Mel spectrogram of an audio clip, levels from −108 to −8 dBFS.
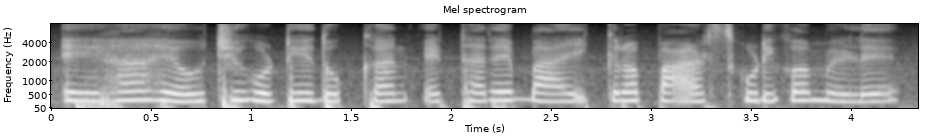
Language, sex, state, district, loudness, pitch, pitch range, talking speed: Odia, female, Odisha, Khordha, -17 LUFS, 290 Hz, 275-300 Hz, 140 wpm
